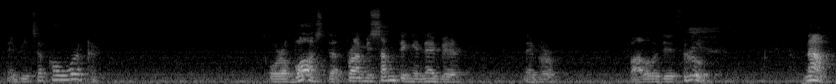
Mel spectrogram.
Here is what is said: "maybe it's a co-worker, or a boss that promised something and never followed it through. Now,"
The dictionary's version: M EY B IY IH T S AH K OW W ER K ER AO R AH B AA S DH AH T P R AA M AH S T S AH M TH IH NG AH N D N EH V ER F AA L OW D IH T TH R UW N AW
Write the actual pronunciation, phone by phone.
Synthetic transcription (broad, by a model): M EY B IY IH T S AH K OW W ER K ER AO R AH B AA S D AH T P R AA M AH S S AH M T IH NG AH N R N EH B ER F AA L OW D IH T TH R UW N AW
